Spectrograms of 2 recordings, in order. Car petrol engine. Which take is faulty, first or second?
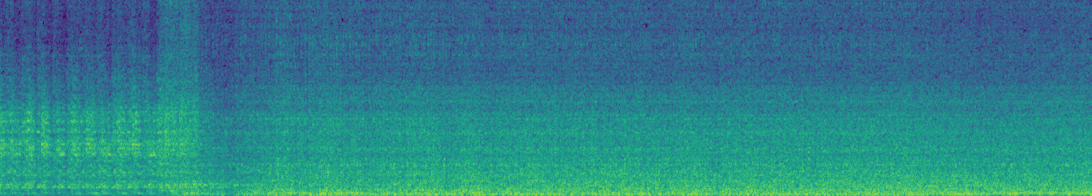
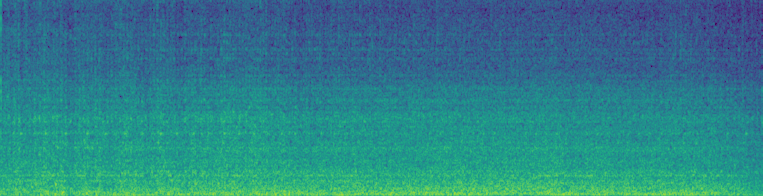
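second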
